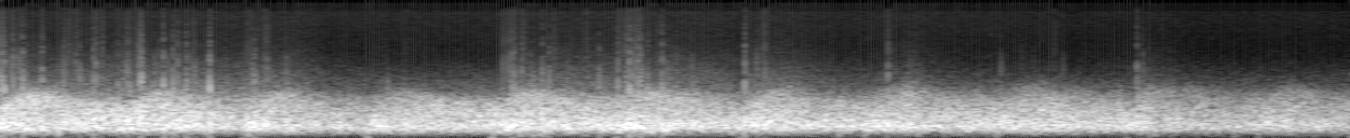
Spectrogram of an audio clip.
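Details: Fetal heartbeat on a monitor: steady whooshing, rushing sound with rapid, soft rhythmic pulsing through the noise.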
